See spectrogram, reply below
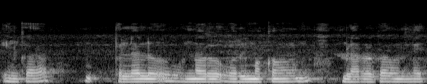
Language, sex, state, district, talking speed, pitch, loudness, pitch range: Telugu, male, Telangana, Hyderabad, 100 wpm, 130 Hz, -17 LUFS, 125-135 Hz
